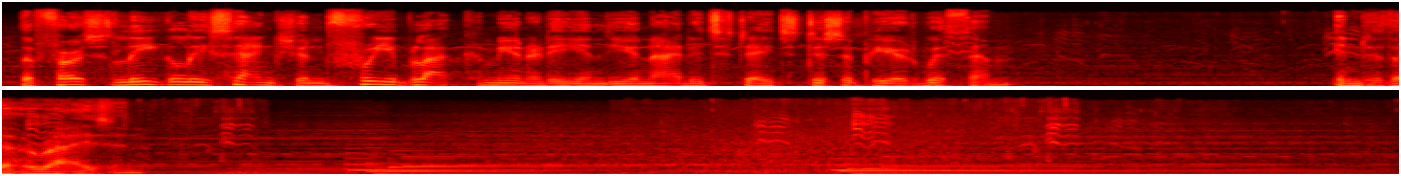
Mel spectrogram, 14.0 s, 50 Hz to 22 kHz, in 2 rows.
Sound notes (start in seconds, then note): 10.1 seagull calling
